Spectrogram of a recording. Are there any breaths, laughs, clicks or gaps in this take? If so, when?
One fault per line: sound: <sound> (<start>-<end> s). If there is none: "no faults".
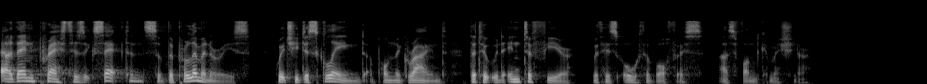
no faults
